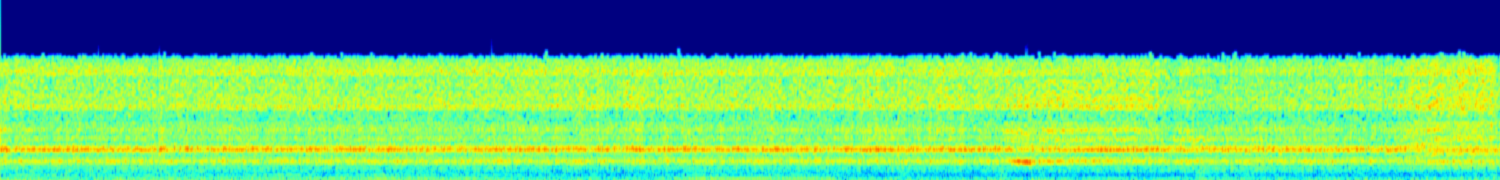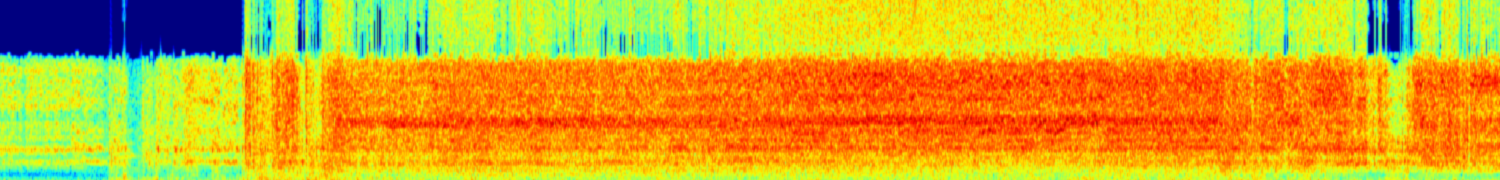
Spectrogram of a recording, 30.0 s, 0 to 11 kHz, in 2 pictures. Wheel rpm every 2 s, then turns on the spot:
170, 170, 170, 170, 170, 170, 170, 200, 140, 40, 0, 0, 0, 0, 0.
none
